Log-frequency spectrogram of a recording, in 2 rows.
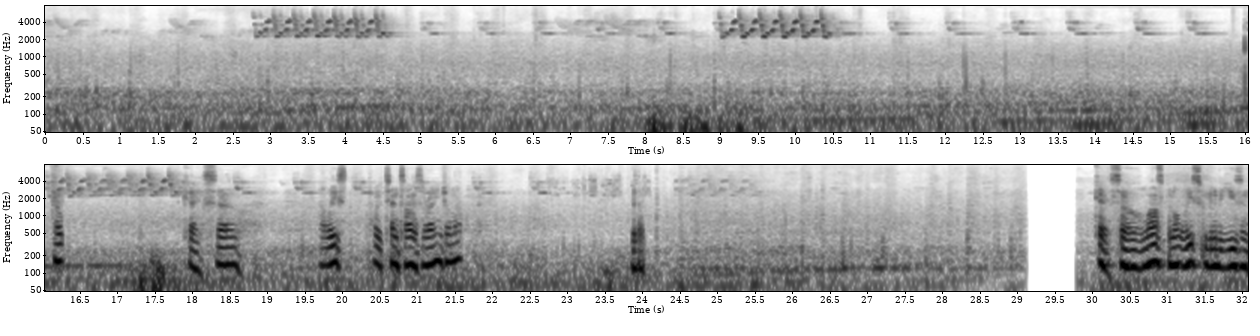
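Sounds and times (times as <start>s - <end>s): bird chirping rapidly: 0.0s - 27.0s
soft bird calls: 0.0s - 29.0s.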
